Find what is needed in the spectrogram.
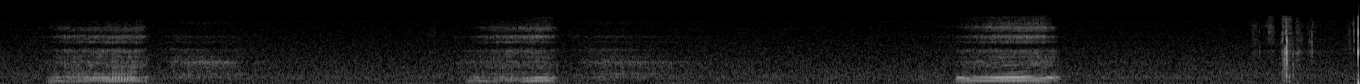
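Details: Three loud rattling snores on the in-breath, about every four to five seconds, with quieter out-breaths between, from a father asleep at night; snoring.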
